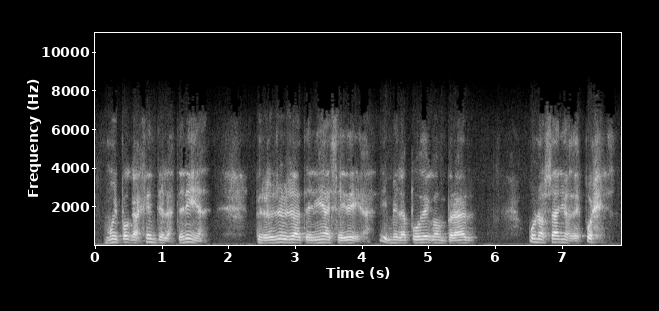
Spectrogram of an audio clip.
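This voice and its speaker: Over noticeable background noise, a man speaks at a fairly slow pace with a fairly high pitch and fairly even intonation. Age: 70s. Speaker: retiree. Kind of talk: interview answers.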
